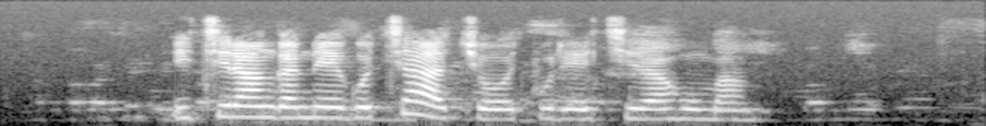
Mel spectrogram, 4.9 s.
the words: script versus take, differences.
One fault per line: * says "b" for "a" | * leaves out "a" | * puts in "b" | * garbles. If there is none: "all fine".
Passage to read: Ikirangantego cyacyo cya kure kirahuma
* leaves out "cya"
